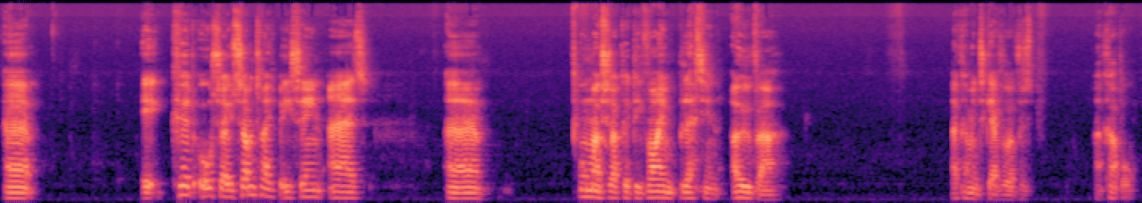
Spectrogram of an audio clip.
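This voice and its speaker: A man with a croaky voice giving a casual, rambling tarot reading, full of fillers and restarts. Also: lowish voice, a little slow, long pauses. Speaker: tarot reader.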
